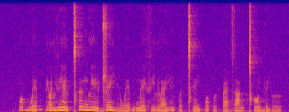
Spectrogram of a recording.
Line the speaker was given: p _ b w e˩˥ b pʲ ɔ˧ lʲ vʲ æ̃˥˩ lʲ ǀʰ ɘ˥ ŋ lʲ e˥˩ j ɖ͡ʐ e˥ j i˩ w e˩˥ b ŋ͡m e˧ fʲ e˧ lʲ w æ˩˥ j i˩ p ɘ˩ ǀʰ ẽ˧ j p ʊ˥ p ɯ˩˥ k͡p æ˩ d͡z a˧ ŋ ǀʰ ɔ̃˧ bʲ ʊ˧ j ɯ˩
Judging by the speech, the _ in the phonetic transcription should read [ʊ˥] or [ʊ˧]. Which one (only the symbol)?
ʊ˧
